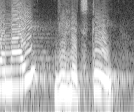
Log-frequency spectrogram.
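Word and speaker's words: knight: is me and then K N I G HT night it's like the ordinary n i g HT only and then k n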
